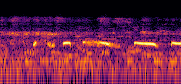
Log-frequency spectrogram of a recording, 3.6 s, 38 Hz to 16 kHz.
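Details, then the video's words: Double bird, a home-kept bird put up in a tree after a week, recorded on 1 January 2025, giving clear mellow whistled notes that slide gently downward, spaced irregularly about once a second, over low background noise. "ডবল পাখির মধুর ডাক"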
